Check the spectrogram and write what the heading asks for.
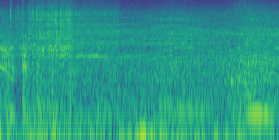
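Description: A car engine cranks and turns over, then catches and settles into a steady, fairly loud running rumble. No voices can be heard.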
